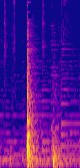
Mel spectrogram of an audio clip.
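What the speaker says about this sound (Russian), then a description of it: "Одну большую красную луковицу мелко нарезаю" Two sharp knife chops through a large red onion on a cutting board about half a second apart, close and crisp against a quiet background hum.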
